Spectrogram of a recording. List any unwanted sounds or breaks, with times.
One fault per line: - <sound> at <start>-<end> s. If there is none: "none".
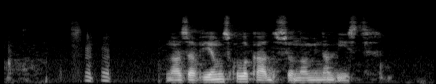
- laugh at 0.6-1.1 s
